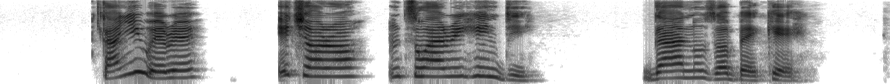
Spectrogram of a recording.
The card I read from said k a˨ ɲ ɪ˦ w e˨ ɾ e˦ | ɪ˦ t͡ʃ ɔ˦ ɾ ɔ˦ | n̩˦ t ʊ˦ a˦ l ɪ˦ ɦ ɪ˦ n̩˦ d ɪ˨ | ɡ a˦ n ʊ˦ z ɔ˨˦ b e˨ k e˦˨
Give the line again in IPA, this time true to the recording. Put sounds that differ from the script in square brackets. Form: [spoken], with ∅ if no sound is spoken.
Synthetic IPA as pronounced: k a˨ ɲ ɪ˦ w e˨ ɾ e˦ | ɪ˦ t͡ʃ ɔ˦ ɾ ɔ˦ | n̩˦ t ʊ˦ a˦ [ɾ] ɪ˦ ɦ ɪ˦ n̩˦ d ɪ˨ | ɡ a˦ n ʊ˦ z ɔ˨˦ b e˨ k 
